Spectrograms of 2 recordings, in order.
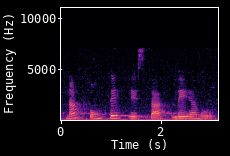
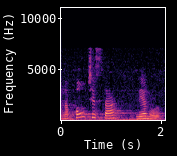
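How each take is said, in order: First: The two meeting vowels are said separately. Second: The two meeting vowels are joined together. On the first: The speaker calls it wrong. "Ninguém fala assim" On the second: The speaker calls it right. "nós fazemos a junção do som"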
